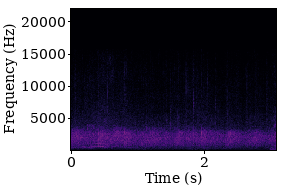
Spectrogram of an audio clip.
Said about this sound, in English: Come on, somebody, clap your hands to the Lord today.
